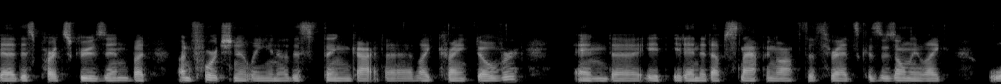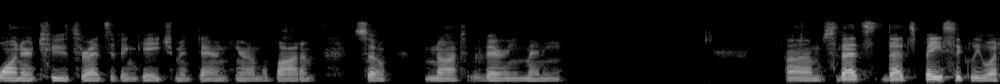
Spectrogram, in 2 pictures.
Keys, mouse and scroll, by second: 3.9 ctrl+click, 5.2 click, 8.7-11.0 drag, 12.8 shift+click, 15.3 Caps_Lock, 17.7 shift+F2, 18.3 F2.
